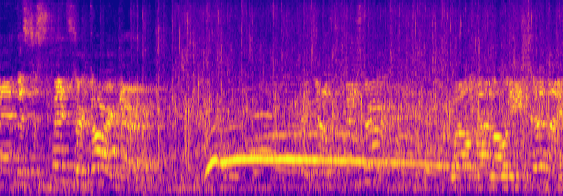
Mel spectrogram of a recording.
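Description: The crowd at Disney Hollywood Studios' Indiana Jones Epic Stunt Spectacular applauds continuously throughout, a broad wash of clapping that runs beneath an announcer's amplified voice.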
